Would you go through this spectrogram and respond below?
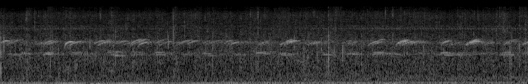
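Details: Coqui frogs on the Big Island, Hawaii, calling more sparsely in tropical rain; scattered short rising chirps stand out at intervals above a broad wash of rainfall and dripping.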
